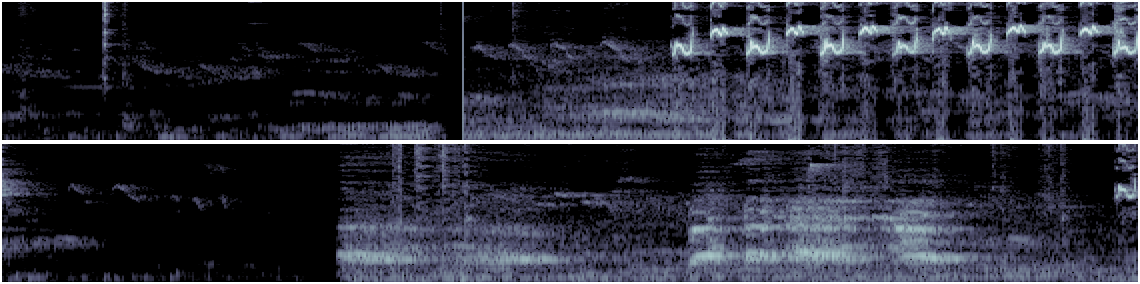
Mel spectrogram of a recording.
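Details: Java sparrow singing to stir other birds into song: a quick burst of high, tinkling repeated notes, followed by lower, harsher rasping calls and scattered clicks.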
